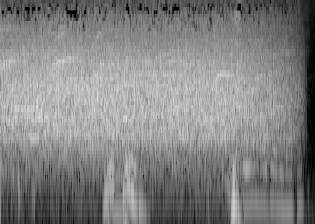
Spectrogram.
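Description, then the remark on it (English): A steady, dense round of applause lasting about six seconds, with a few voices calling out over the clapping before it fades out abruptly at the end. “Give a round of applause for that, DC. Round of applause.”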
